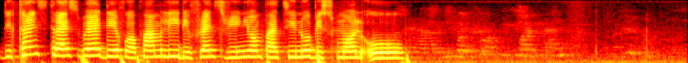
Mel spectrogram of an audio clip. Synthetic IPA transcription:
dikãɪ̃ndstɾɛswɛdefɔfamlidifɹɛ̃nsɹijuniɔ̃npatʰinobismɔlo

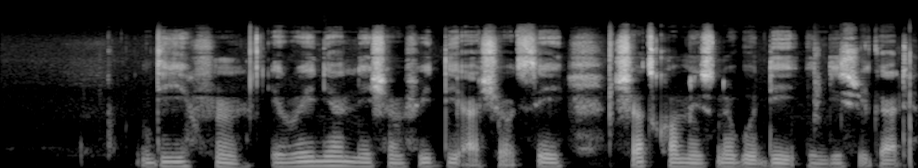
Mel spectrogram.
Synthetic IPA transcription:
dih̩iɹeniãnːeʃɔ̃nfit̚deʔa̰ʃɔ̰tseʃɔ̰tkʰɔmɛ̃nsnoɡodeĩndisɹḭɡad̥

